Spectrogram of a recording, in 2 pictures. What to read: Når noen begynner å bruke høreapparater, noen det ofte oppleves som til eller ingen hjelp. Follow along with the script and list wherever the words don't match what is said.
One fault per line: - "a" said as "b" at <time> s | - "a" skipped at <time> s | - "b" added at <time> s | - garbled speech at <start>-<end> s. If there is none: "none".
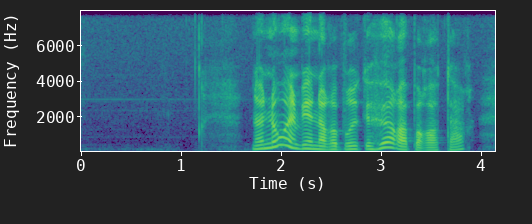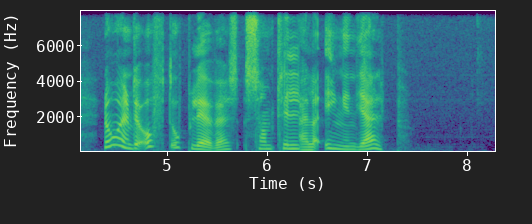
none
